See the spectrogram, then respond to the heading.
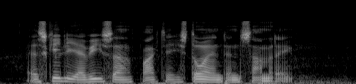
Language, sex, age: Danish, male, 23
